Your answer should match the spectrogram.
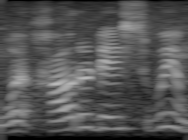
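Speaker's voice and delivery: ordinary delivery, nothing marked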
